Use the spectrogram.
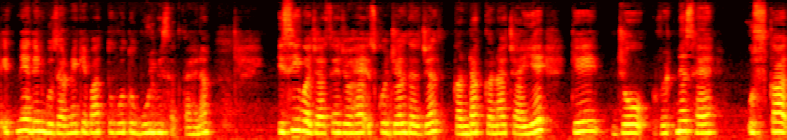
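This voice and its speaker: Higher-pitched Pakistani woman giving a lesson. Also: a little mellow. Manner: didactic, repeats points and asks rhetorical questions. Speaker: law lecturer. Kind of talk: explanatory study lecture, reading out notes and explaining them.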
